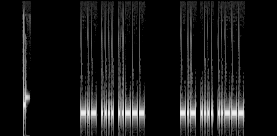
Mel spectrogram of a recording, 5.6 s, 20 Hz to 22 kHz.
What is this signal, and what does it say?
Morse code, heard as a keyed tone, about 36 wpm, 700 Hz. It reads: KH2 KH2
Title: USA Call Sign Prefixes - Repeated 2x - 35wpm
